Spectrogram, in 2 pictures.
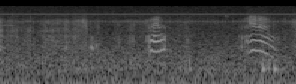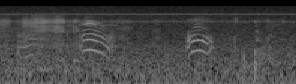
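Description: Newborn kitten mewing four times, short high cries about a second and a half apart, each rising and then falling in pitch.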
